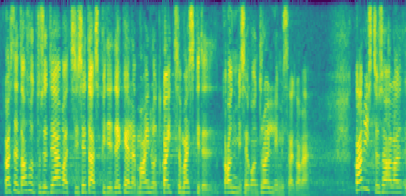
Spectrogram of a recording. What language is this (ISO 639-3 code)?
est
